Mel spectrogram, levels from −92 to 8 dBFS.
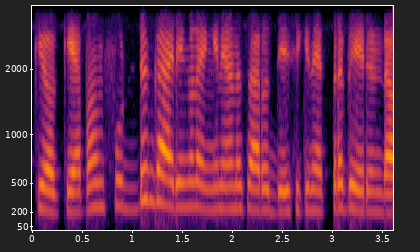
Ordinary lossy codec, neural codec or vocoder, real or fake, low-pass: Opus, 64 kbps; none; real; 3.6 kHz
